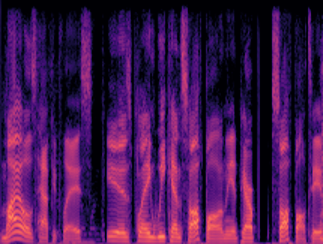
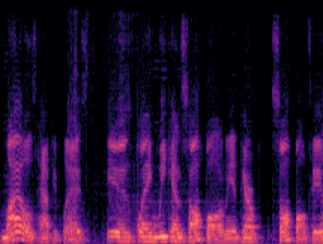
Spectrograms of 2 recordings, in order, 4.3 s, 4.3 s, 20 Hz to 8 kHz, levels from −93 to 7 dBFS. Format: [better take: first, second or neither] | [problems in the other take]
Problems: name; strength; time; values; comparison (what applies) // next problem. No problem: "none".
first | noise reduction (neural separator model SepFormer DNS4)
